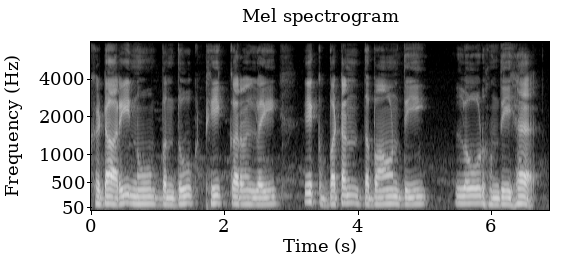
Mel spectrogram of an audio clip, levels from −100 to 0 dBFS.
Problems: none marked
